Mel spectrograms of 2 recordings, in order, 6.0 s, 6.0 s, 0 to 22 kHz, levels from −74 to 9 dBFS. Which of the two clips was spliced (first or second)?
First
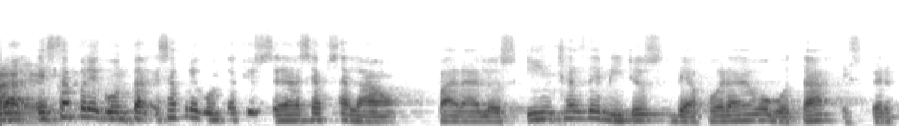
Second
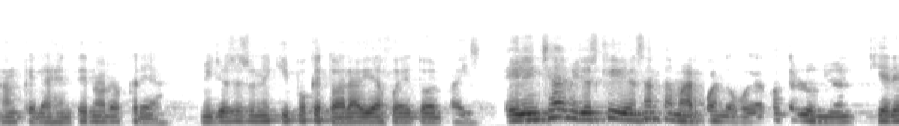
second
